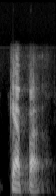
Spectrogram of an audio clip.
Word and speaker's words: kappa: But actually it's a Greek letter it is pronounced kappa.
